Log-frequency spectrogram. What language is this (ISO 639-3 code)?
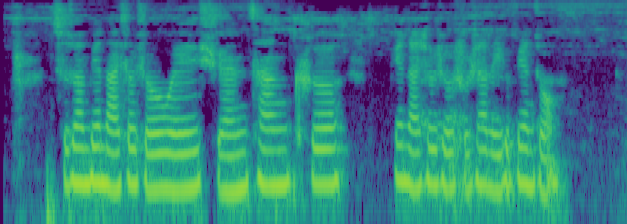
zho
